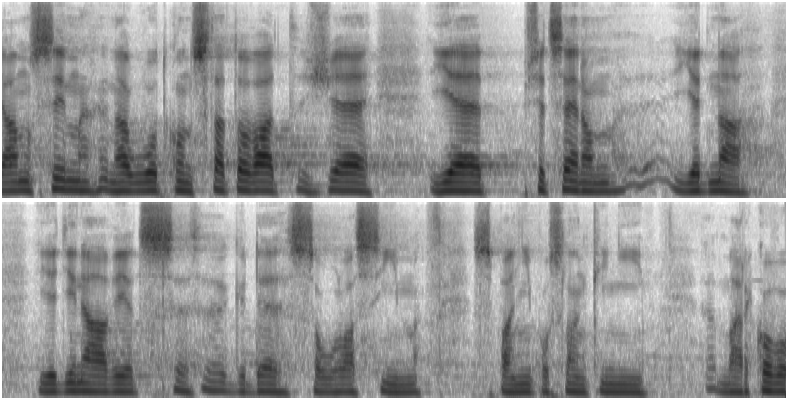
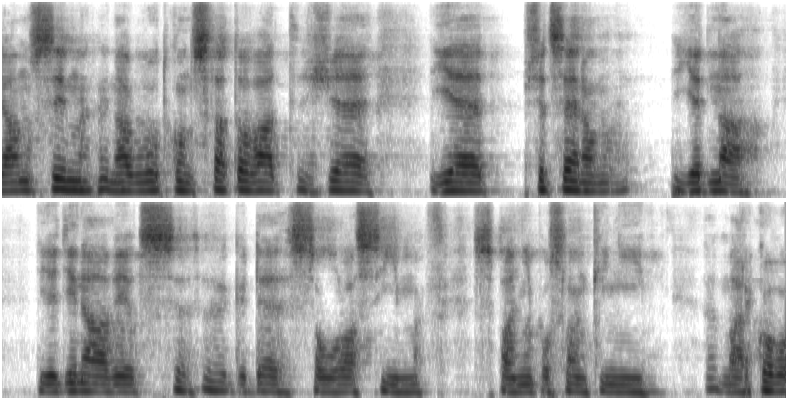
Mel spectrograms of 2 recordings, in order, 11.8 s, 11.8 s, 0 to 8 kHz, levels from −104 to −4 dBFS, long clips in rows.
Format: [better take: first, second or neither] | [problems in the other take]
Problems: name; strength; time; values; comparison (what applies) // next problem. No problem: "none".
first | noise reduction (neural mask model DeepFilterNet 3)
